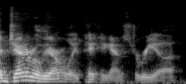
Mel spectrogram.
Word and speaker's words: Rhea: Rio, or not Rio, sorry. That's kind of how to say it. Rio, Yeah. Rhea Ripley and Io Sky against Asuka and Kairi Sane, Kabuki Warriors.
